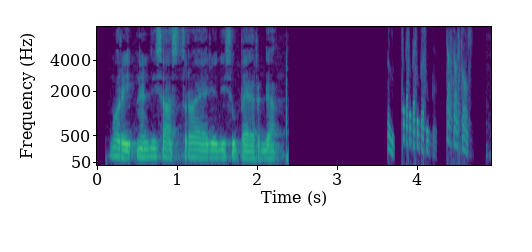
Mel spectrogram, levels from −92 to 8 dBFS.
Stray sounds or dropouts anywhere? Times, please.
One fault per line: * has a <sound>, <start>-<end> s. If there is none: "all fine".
* has a chirp, 3.6-4.7 s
